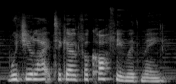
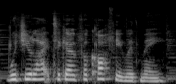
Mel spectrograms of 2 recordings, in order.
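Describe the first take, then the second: No difference in how they are said.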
